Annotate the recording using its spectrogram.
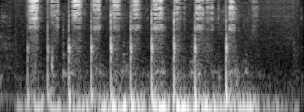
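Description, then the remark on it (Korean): Quick, scratchy strokes of a pen or pencil on paper writing letters of a word by hand, the fast version, about a dozen short bursts in a fast, fairly even rhythm, clear with no voices. “지금부터 글자 쓰는 소리를 들려드릴 겁니다.”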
